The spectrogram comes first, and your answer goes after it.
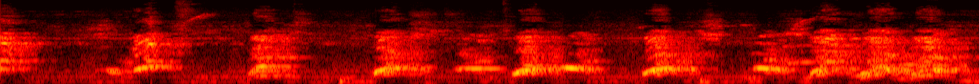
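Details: Staffordshire Bull Terrier; barks; aggression during a fight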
